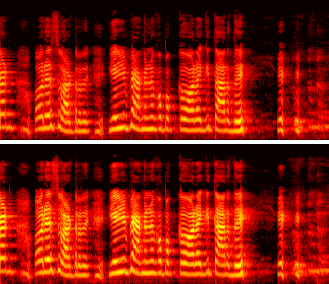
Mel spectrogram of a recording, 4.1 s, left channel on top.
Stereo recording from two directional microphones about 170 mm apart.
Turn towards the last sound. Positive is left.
turn(degrees=15)  # may be behind; listen again after turning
